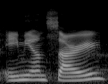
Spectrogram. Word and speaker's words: Aimee Ansari: We're here with Aimee Ansari.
